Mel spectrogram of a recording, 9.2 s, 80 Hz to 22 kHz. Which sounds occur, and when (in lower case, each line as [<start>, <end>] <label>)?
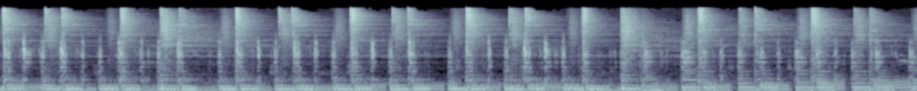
[0.00, 9.15] music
